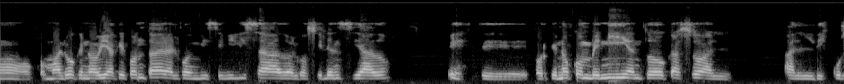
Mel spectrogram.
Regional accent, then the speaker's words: El Bolsón, Río Negro, Argentina; yo soy de acá, del Bolsón. Yo soy socióloga, estudié allá en Buenos Aires, pero nací acá en el Bolsón, me crié acá en el Bolsón

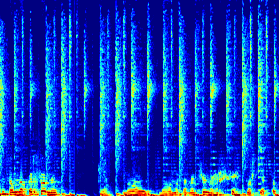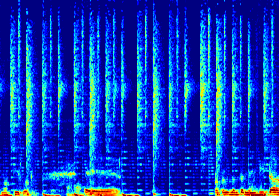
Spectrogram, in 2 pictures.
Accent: Naucalpan, State of Mexico, Mexico; now in Mexico City, Mexico; Tengo 21 años. Soy originario del Estado de México, justamente del municipio de Naucalpan. Actualmente radico, bueno, en la Ciudad de México.

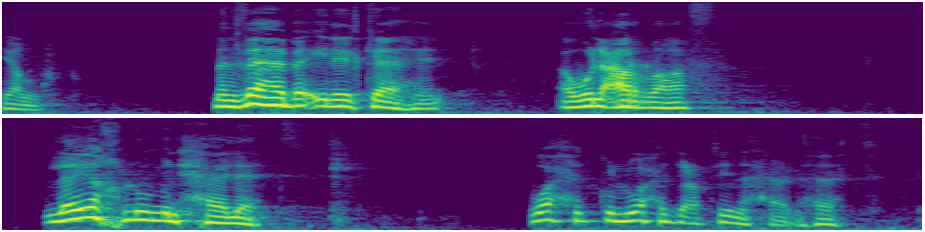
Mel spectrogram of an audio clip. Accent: Tunisia; عندنا في تونس

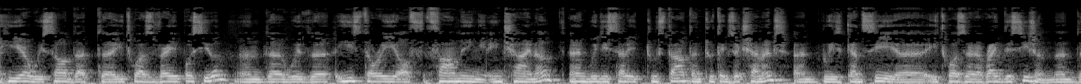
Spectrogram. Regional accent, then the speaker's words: Brittany, France; born there; English is a second language; I was born in France, in Brittany, in Western France, in a family of farmers and artisans in the food and beverage business.

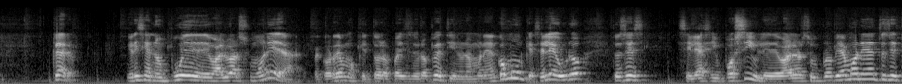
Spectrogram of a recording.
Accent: Argentina; Algo que se hubiese pasado acá y se dice, claro, ¿qué querés? Somos argentinos.

